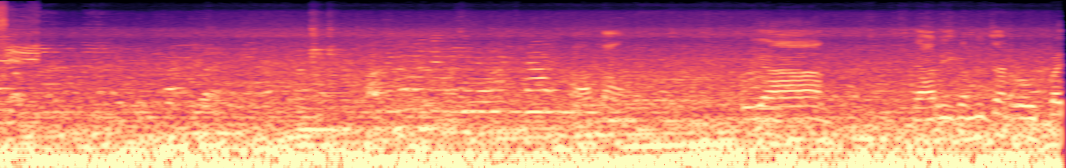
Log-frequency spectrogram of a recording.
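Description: Steady low road-traffic rumble with scattered voices of people talking nearby, a few short exclamations standing out about six seconds in.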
